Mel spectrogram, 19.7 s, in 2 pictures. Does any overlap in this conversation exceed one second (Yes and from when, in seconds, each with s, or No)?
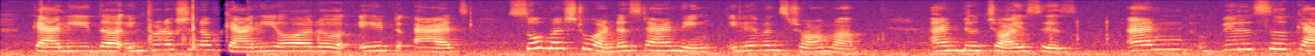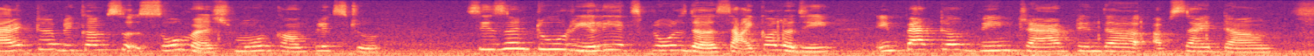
No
